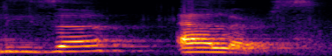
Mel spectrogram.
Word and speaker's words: Lize Ehlers: I am Lisa Ellers. Google it. Ask Google to uh pronounce it for you or something.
